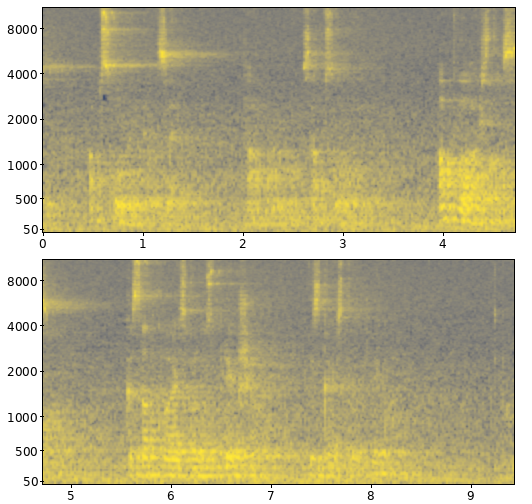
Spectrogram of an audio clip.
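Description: A man speaks calmly into a microphone in a reverberant hall.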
